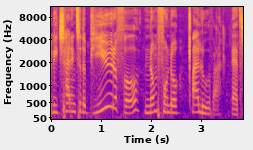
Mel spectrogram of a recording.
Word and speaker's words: Nomfundo Xaluva: I have the honor and the privilege to be chatting to the beautiful Nomfundo Xaluva.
